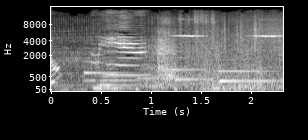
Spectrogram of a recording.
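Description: A cartoon cat meowing over light background music: a short call right at the start and a fuller meow about half a second in.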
